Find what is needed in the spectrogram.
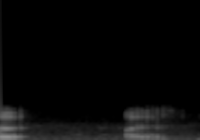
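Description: A man's drawn-out hesitation vowel ('eee') trailing off, then a pause and a short breath in just before he speaks again.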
